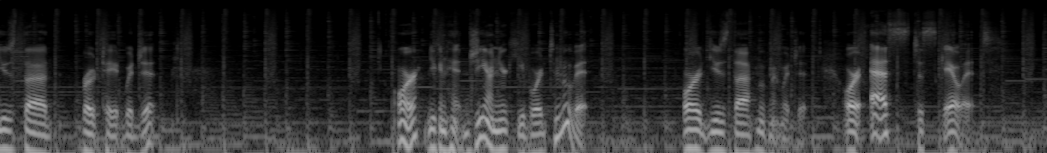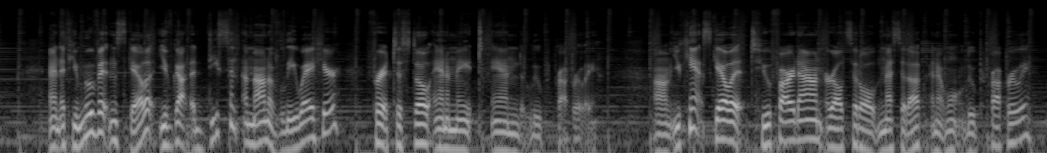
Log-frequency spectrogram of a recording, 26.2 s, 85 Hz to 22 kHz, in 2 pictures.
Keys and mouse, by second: 5.8 g, 7.6 r, 10.7 s, 16.4 space, 22.2 s.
